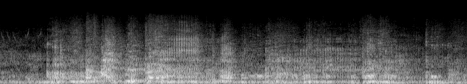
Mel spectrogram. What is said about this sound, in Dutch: Hij zal laten zien dat hij een sterke leeuw is. Hij brult zo hard als hij kan.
